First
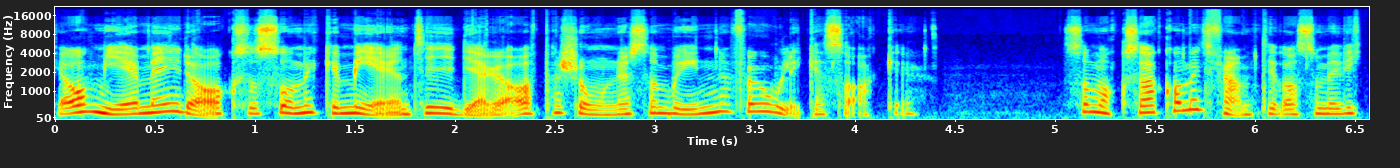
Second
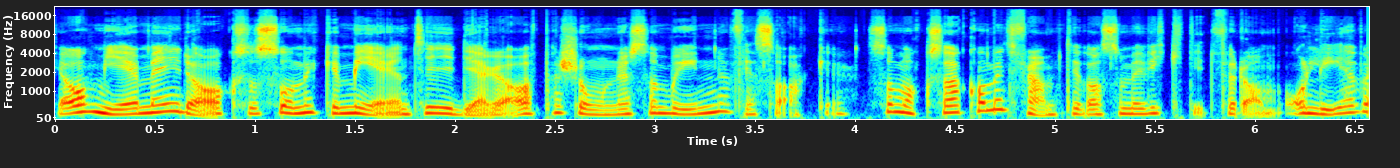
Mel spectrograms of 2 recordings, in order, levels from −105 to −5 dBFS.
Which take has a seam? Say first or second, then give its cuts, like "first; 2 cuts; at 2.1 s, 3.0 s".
second; 2 cuts; at 3.4 s, 4.0 s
